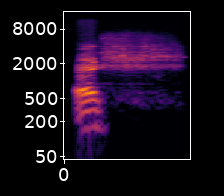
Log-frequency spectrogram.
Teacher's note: coming near or close, only breath, no vibration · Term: sheen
